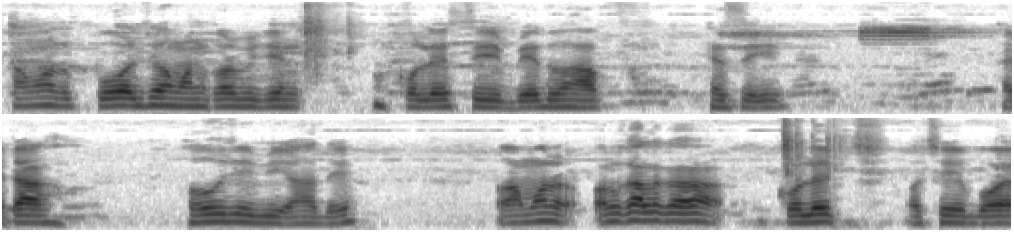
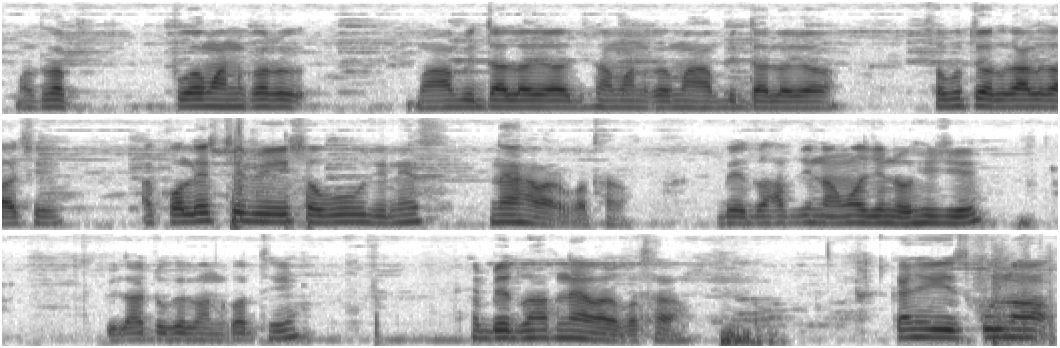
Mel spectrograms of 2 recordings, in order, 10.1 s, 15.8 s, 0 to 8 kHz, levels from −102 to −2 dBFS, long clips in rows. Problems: constant background noise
